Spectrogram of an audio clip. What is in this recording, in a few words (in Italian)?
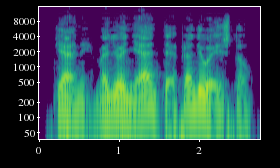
"me lo friggo", crespinese, vocabolario dialettale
